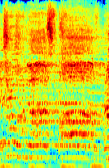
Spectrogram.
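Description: Kashmiri Sufi song: a voice singing long, held, slightly wavering notes over a steady low drum beat.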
